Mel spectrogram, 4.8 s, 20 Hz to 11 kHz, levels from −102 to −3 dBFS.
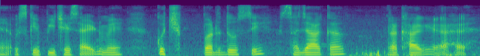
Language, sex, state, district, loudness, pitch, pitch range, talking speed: Hindi, male, Uttar Pradesh, Lucknow, -21 LUFS, 125 Hz, 115-135 Hz, 135 wpm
